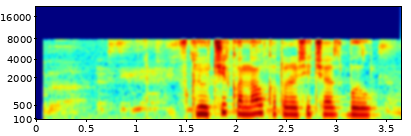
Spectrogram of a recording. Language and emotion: Russian, neutral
